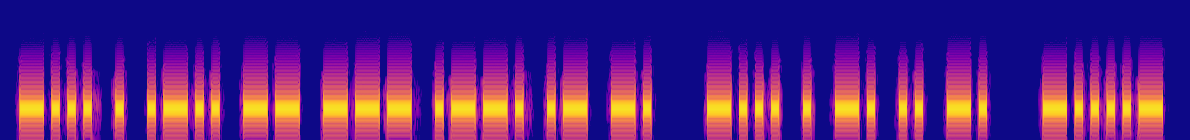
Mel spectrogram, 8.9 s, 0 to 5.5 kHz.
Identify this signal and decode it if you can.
Morse code, heard as a keyed tone, about 20 wpm, 600 Hz. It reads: BELMOPAN BENIN -
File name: CW / Practice / NationalCapitals20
